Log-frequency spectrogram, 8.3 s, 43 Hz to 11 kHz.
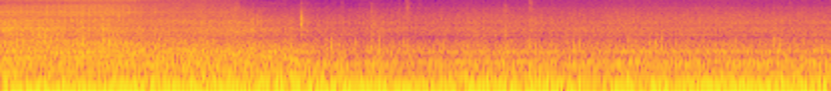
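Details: Ford F250 7.3 L diesel, about 500,000 miles, after turbo removal and repair and exhaust repair, on a test drive: deep steady diesel rumble pulling smoothly, no knocks or whistles; normal driving.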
